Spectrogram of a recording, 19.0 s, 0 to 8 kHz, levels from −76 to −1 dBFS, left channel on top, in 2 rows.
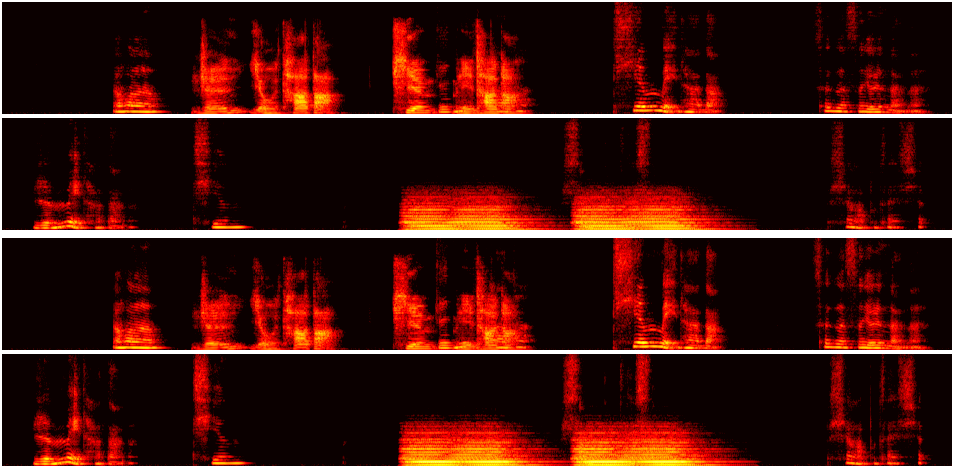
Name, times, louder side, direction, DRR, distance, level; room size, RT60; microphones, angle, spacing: voice 1, 1.1-1.6 4.4-4.7 4.9-5.2 6.1-7.2 8.2-9.2 9.8-10.7 11.4-11.9 15.1-16.2 17.8-18.7, right 2 dB, 30° right, 0.4 m, -31 dB
voice 2, 1.9-3.4 3.9-5.2, left 3 dB, 25° left, 0.8 m, -29 dB
sound 1, 13.5-14.9 15.2-16.7, right 6 dB, 65° right, 1.0 m, -19 dB
4.1 x 2.0 x 2.7 m
head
